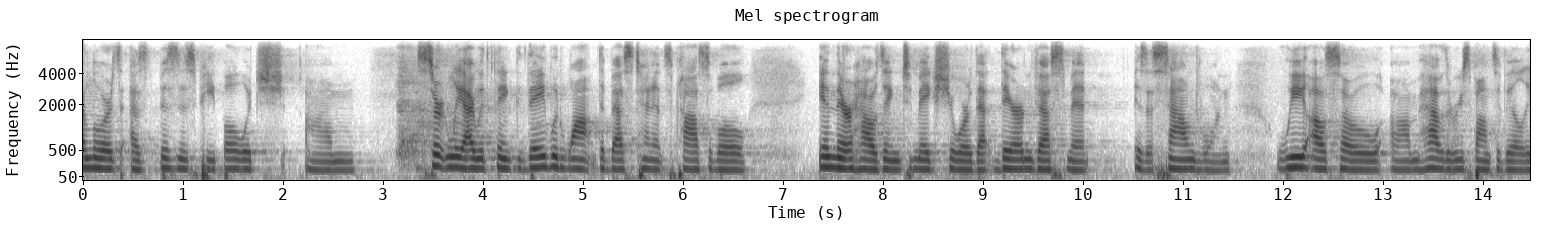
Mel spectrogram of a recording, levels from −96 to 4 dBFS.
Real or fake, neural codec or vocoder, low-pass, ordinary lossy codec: real; none; 7.2 kHz; Opus, 24 kbps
